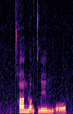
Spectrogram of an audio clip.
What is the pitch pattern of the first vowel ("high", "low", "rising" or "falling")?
high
